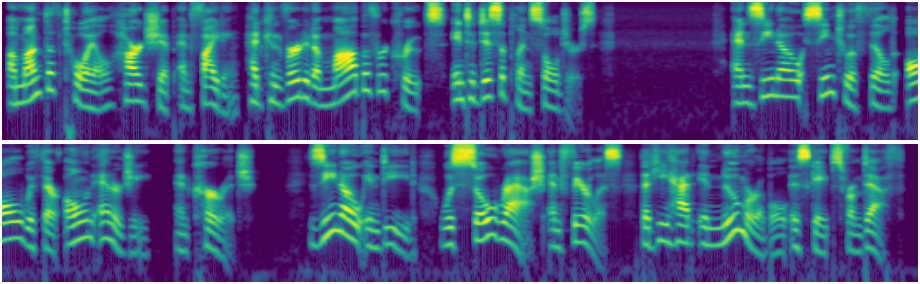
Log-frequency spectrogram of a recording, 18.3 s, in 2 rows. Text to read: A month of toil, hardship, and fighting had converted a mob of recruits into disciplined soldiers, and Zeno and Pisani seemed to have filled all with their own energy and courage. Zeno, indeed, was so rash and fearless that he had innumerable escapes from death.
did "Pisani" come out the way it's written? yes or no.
no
